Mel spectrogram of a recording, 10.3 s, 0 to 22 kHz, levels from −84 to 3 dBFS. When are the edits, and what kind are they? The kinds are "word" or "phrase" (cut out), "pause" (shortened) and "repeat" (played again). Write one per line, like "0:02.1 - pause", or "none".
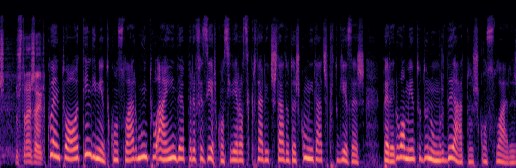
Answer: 0:07.9 - word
